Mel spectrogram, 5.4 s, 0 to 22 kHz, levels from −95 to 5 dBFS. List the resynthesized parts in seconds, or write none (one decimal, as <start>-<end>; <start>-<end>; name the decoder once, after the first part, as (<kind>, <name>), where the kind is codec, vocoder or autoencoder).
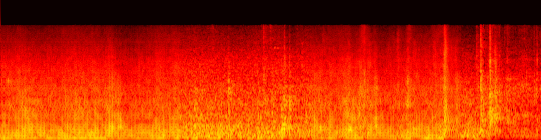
0.0-1.8 (vocoder, Vocos); 3.1-4.6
